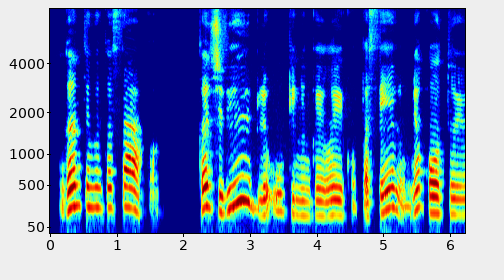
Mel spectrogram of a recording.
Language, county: Lithuanian, Klaipėda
